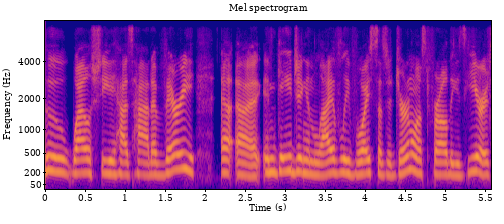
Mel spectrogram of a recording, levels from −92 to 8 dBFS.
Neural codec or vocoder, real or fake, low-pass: none; real; 7.2 kHz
